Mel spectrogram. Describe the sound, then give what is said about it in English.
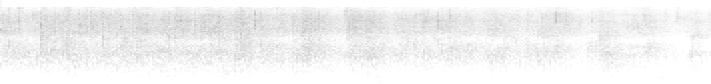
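Applause from an audience at a church service welcoming a woman who will share a healing testimony. The clapping is soft and sustained, an even, steady patter with no voices over it. “Let's put our hands together. Welcome, Sherry Lim.”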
